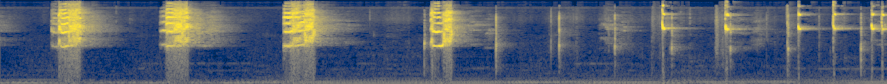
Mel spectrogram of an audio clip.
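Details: Lovebird calling an opponent with long ticking calls that lead into long chattering: four loud, harsh, high screeches about a second apart, then shorter, sharper chirps and ticks.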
